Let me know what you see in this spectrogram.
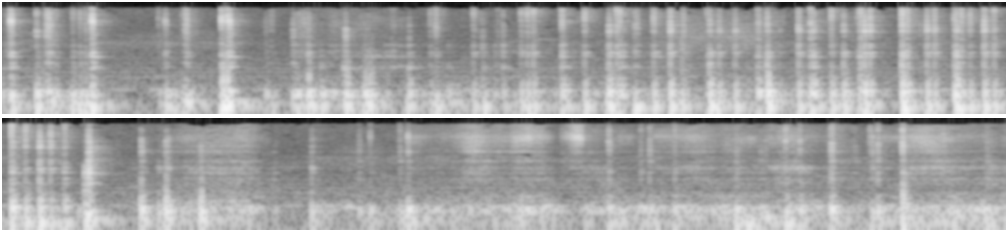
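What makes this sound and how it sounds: Long press-on nails tap and scratch the sides of a hollow silver metal USB desktop microphone near its mount knobs. The result is a dense run of rapid, boomy low taps with short decays, mixed with rough scratching that softens and thins out toward the end.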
